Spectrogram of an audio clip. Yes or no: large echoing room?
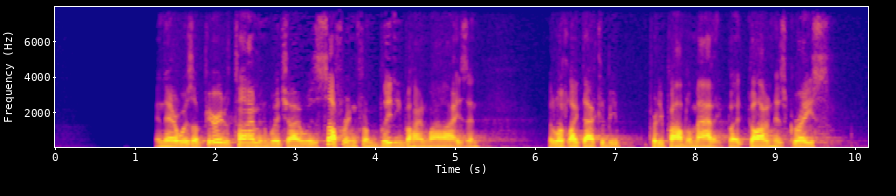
yes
